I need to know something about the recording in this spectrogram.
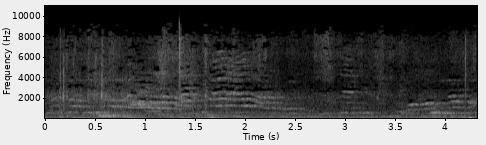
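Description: Children's voices in the background, talking and playing.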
